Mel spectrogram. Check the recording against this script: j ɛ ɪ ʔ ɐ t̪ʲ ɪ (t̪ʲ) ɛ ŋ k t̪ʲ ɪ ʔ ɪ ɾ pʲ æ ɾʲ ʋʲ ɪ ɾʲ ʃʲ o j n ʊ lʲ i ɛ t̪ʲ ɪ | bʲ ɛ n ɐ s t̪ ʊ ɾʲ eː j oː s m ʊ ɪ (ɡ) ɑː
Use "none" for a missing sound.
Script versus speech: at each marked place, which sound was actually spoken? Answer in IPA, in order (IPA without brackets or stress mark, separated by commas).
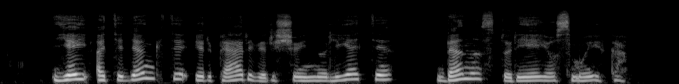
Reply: d̪ʲ, k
